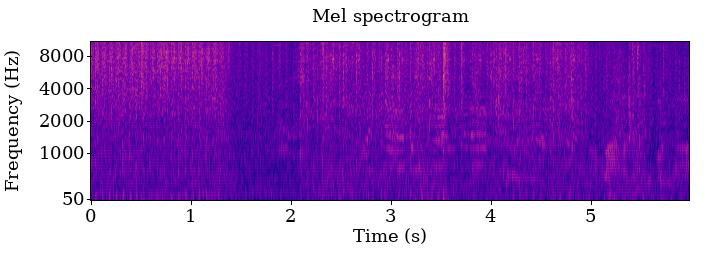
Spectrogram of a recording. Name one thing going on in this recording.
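An assault rifle fires bursts in a video game.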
